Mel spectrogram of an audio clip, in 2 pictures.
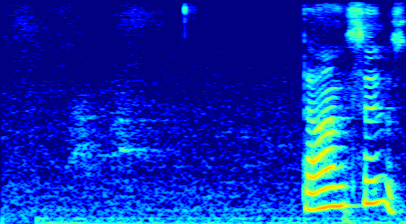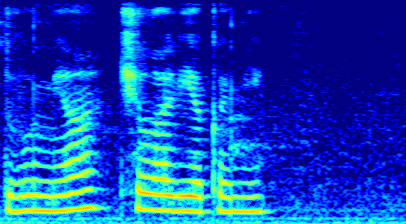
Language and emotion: Russian, neutral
